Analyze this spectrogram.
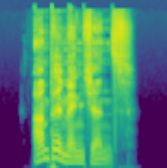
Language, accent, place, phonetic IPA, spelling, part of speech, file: German, Germany, Berlin, [ˈampl̩ˌmɛnçəns], Ampelmännchens, noun, De-Ampelmännchens.ogg
- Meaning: genitive singular of Ampelmännchen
